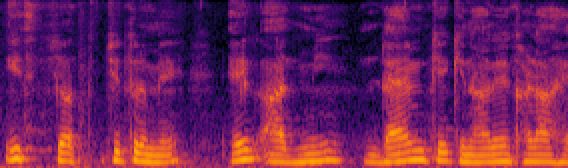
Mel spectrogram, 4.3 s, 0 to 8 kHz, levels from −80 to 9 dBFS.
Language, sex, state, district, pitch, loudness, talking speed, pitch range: Hindi, male, Chandigarh, Chandigarh, 140 Hz, -15 LUFS, 140 wpm, 125-155 Hz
